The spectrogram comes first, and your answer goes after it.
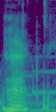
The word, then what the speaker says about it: Acme: Acme. Oh, it's like it's pronounced like the Looney Tunes company that sells animals.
